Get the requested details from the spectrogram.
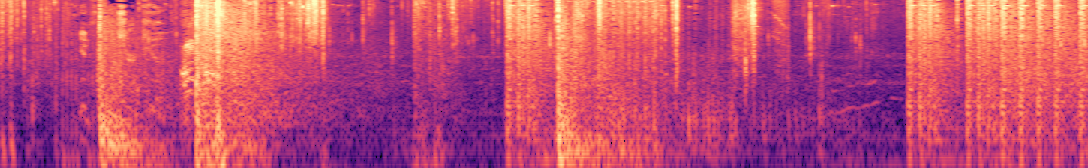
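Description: Rapid gunshots crack out in short bursts.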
